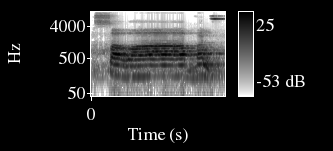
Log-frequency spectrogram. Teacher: اب صاد حروف مستعلیہ ہے، یہ پر پڑھا جائے گا۔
